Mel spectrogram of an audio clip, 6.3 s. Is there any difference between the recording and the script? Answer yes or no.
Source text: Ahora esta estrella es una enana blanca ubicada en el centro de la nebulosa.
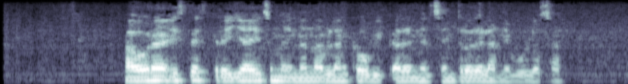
no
